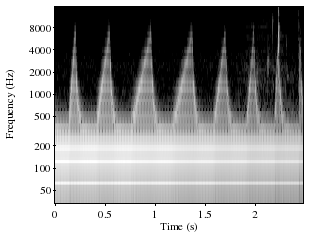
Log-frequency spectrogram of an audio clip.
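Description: Native Instruments Massive X software synthesizer holding one low note. The filter cutoff, driven by an envelope set to loop, snaps open and closes again over and over, so the tone brightens and dulls several times a second. The note slowly fades.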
